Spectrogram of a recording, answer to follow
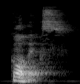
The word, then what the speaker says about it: кодекс: за дискусия е кодекс правилно е тя да се произнася с ударение на първата сричка кодекс благодаря ви за вниманието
